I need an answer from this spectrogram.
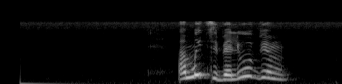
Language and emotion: Russian, positive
